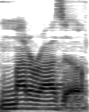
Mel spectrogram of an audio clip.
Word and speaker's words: Matarazzo: so smart and such a wise little guy pronounce his last name for me Matarazzo sure yeah absolutely after kind of fest Matarazzo yeah not that sounds like a sports car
